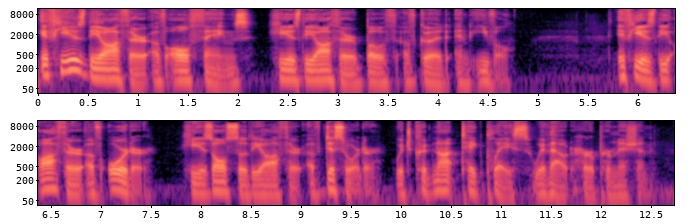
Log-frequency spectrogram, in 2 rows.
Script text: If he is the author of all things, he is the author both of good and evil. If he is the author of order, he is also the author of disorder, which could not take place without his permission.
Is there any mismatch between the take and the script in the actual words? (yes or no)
yes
